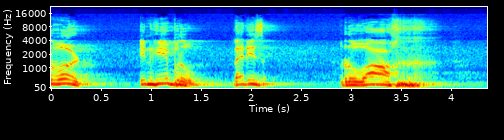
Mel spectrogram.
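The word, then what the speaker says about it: רוח: Wind in Hebrew Bible, they use another word in Hebrew, that is ruach. It has to be pronounced like this, not ruach, ruach, ruach.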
